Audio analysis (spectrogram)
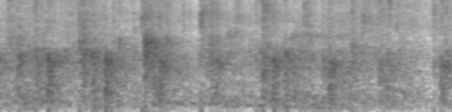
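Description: An audience applauds steadily, a dense patter of many hands clapping at an even, fairly loud level for a couple of seconds, with no voices standing out.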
